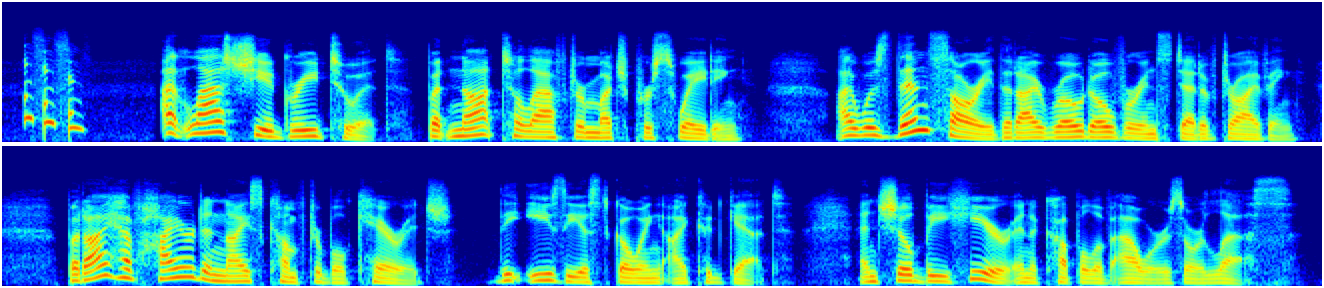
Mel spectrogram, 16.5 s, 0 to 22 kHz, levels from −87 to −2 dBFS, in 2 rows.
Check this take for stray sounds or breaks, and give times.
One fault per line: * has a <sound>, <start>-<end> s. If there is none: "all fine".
* has a chirp, 0.1-0.6 s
